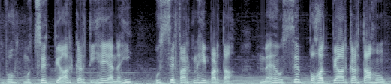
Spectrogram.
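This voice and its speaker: A man's voice: on the high side, steady tone, moderate pace, soft background music, natural voice. A man playing a defiant, proud young husband in an audio drama, with a sarcastic edge. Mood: fierce, determined. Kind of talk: Hindi audio drama acting.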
